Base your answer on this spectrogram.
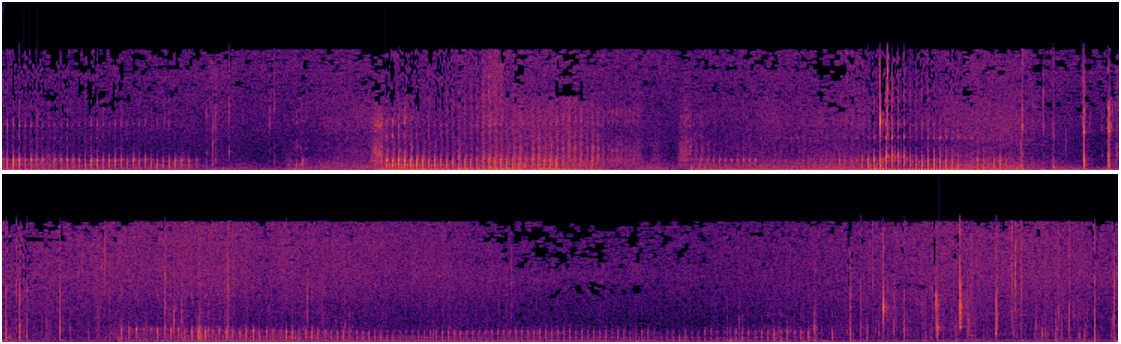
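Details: Close, continuous domestic cat purring for ASMR, a deep vibrating rumble pulsing rapidly in long breath-length phrases that swell louder and fade, with scattered soft clicks and rustling.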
